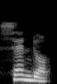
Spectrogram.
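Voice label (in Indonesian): "sendok", Indonesian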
